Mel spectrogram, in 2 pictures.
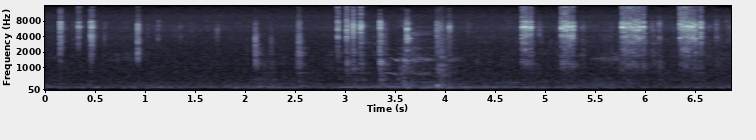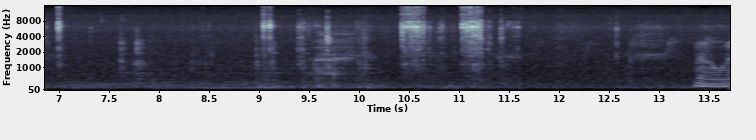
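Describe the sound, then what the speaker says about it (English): A 1/4 inch Allen key turns to loosen bolts on an AirDog fuel pump. Close metallic ratchet-like clicks and short tool knocks come in irregular bursts, with faint background noise. "And I think it's a 1/4 inch Allen on here. Start pulling it."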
